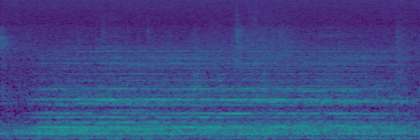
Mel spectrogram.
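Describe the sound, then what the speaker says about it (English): A train passes by, heard as a steady, sustained rumble with tonal hum and a faint horn- or siren-like drone throughout, moderately loud and continuous with no talk over it. "That's a train."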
